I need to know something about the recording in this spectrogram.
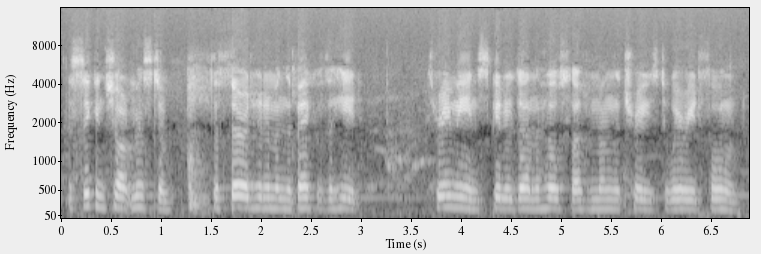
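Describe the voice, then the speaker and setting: A teenager reading scripted third-person literary narration in a measured way on an amateur cassette recording. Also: mid-range voice, flat delivery. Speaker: narrator in a school drama. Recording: noisy amateur 1980s cassette tape.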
